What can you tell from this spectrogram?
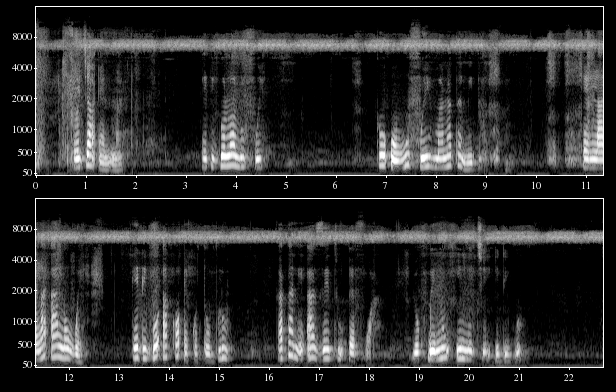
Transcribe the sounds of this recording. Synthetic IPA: to˨d͡ʒa˦˨ʔɛ˨nã̰˨ | e˨di˨ɡ͡bo˦lɔ˦lʊ˦fu˦e˦ | ko˦ʔo˨wu˦fu˦e˦mã˨nã˦t̪a˦mĩ˨du˦ | ɛ˨la˨la˦ʔa˦lʊ˦wɛ˨ | ke˦di˨ɡ͡bo˦ʔa˦kɔ˦ʔɛ˨kʊ˨t̪ʊ˨blu˦˨ | ka˦t̪a˦nɪ̃˨ʔa˦ze˦tu˦ɛ˨fʊ̰˨a̰˨ | jo˨k͡pe˨nũ˦i˦nẽ˦t͡ʃe˦e˨di˨ɡ͡bo˦

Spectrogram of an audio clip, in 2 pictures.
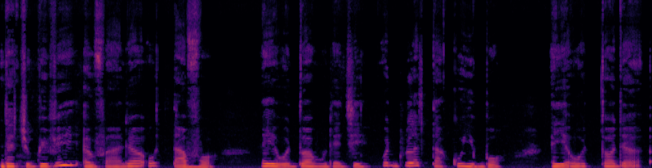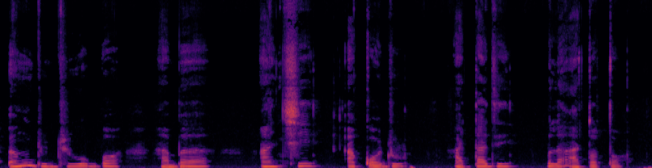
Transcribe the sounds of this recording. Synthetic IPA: ɖə˨t͡ʃu˨ɡ͡bi˨vi˦ə˨va˨ɖə˦wʔo˦t̪a˨vɔ˨ | ə˦je˦wo˦d̪ɔ˦a˨wu˨ɖə˦d͡ʑi˦wo˦lə˦t̪a˨ku˦ji˨bɔ˦ | ə˦je˦wo˦t̪ɔ˦ɖə̰˦ə˦ŋũ˦ɖu˨du˦wo˦ɡ͡bɔ˦a˨bə˦ | a˨ŋ˦t͡ɕi˦ | a˨kɔ˨ɖu˦ | a˨t̪a˦di˦ | k͡plə˦a˨t̪ɔ˦t̪ɔ˦

